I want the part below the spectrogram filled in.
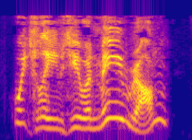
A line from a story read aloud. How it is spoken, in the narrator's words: said Tonks brightly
